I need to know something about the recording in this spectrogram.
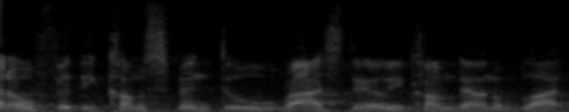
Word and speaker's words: Rochdale: I'm from Rochdale though. Rochdale.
